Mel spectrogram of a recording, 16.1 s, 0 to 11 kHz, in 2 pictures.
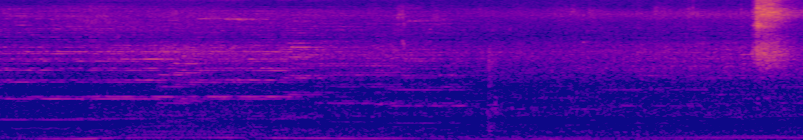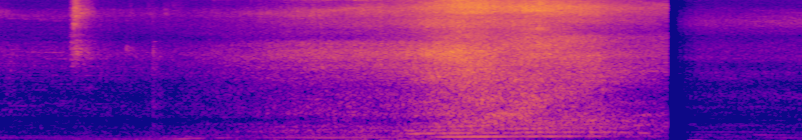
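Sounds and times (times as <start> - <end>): heavy vehicle driving past: 5.3 - 16.0.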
